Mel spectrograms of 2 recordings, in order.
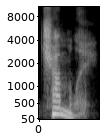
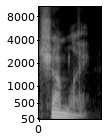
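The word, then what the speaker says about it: Cholmondeley: chaland is the word but they pronounce it Chumley what is it like it's a name it's yeah some sort of name and it's like but they pronounce it Chumley there's a hilarious line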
